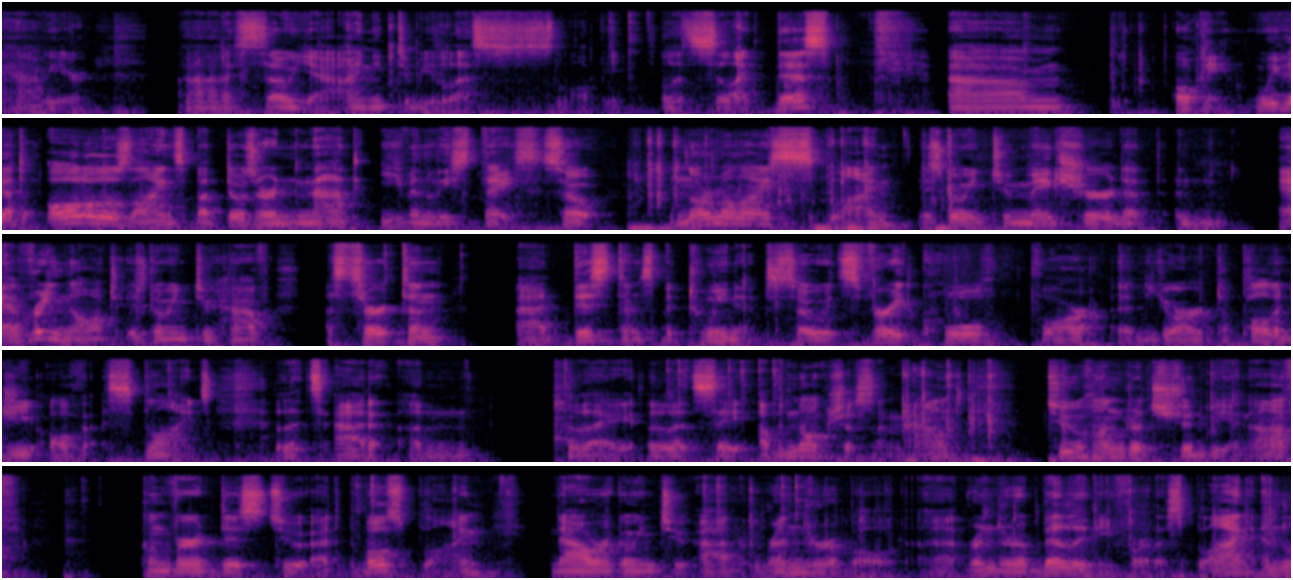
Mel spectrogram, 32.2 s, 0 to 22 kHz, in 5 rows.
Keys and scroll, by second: 1.0 F3, 1.5 F3, 2.0 F3, 5.8 alt+1, 9.3-11.0 typing, 23.7-24.5 typing, 30.0 alt+q, 31.2 F3, 31.5-32.2 typing.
